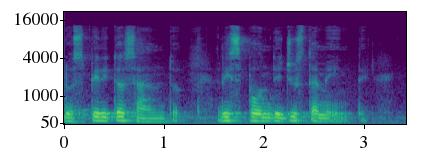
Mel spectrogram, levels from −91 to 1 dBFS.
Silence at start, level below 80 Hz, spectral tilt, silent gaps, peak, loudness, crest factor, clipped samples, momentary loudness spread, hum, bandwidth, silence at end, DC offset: 0 s; -58 dBFS; -6 dB/octave; none; -8 dBFS; -25 LUFS; 18 dB; under 0.1%; 16 LU; none; 13.5 kHz; 0.4 s; under 0.1%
